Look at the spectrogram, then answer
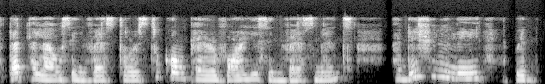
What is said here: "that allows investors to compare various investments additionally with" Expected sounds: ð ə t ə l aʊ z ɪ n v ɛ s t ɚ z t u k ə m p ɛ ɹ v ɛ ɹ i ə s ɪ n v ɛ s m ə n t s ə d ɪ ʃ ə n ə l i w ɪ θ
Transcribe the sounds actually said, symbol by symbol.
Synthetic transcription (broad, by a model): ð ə t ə l aʊ s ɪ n v ɛ s t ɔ s t u k ə m p ɛ ɹ v ɛ ɹ i ə s ɪ n v ɛ s m ə n t s ə d ɪ ʃ ə n ə l i w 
